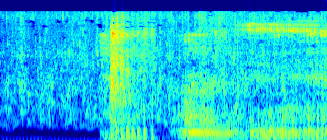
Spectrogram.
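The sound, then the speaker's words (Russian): After a brief silence, steady rushing water of a river swells in and keeps flowing, a continuous babble like water running over stones. “Скоро путь им преградила река.”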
